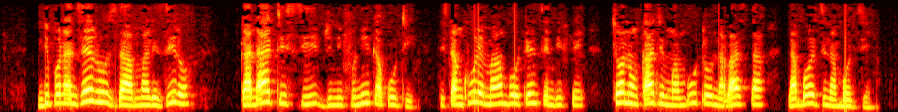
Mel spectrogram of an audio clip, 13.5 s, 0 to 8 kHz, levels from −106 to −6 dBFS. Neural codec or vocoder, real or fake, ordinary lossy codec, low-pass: none; real; MP3, 32 kbps; 7.2 kHz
